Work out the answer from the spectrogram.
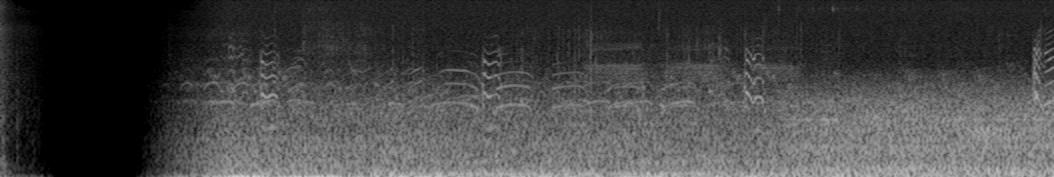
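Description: After a second and a half of silence, birds call repeatedly in a run of short, arching calls over a steady background of rumble and hiss. The calls thin out after the middle, with a last one near the end.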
